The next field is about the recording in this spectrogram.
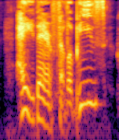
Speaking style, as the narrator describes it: Tigger shouted

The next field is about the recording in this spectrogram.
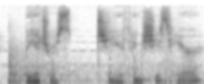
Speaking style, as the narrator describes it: asked Tom quietly, looking around him uneasily

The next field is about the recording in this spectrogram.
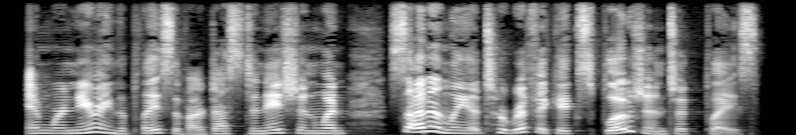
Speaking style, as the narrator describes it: sobbed

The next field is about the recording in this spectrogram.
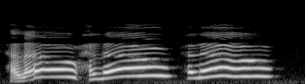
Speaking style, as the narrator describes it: shouted

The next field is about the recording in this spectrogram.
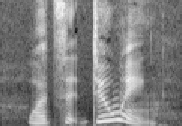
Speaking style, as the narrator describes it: cried Colin

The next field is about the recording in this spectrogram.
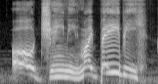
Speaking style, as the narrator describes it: Aunt Karen squealed

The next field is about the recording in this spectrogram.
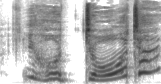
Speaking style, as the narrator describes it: exclaimed Bramwell

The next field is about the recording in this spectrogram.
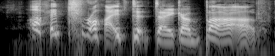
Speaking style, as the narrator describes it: sobbed Boris

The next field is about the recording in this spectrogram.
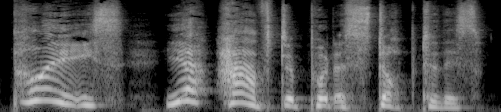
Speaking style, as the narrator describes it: pleaded the manager, as he wrestled

